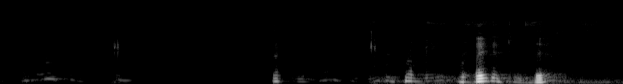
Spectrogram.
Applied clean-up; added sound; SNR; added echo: neural mask model DeepFilterNet 3.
